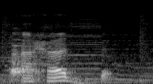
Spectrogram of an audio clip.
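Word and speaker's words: أحد: Ahad. Ahad harus dipantulkan di akhir ayat.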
